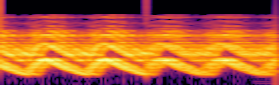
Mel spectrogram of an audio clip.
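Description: Siren effect wailing rapidly up and down in pitch, a little over two sweeps a second, steady in level, as the opening of a concert band arrangement before the band comes in.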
